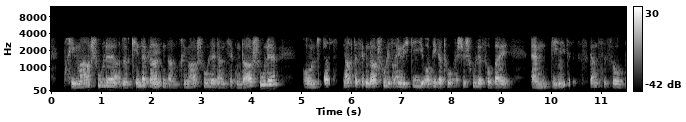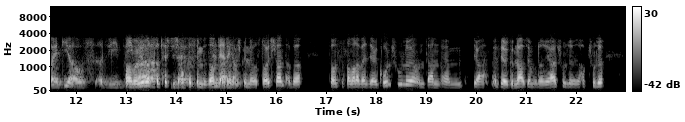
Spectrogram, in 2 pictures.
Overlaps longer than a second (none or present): present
